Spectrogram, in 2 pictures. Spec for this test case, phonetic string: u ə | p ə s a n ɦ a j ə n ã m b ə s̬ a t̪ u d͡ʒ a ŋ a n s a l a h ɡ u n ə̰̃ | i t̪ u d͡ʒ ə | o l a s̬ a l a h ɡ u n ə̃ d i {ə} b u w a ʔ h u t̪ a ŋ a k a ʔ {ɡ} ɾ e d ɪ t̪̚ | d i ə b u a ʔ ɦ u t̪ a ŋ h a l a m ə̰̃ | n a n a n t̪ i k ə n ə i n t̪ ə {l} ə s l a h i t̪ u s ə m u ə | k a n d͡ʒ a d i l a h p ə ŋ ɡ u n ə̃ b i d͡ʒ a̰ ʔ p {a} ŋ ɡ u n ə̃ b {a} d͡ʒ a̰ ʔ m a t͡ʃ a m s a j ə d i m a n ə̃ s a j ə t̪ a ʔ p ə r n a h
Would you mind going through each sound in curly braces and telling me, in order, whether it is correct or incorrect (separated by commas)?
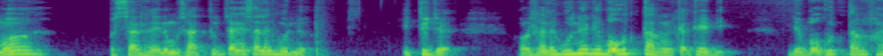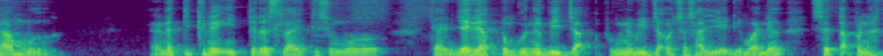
correct, incorrect, incorrect, incorrect, incorrect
